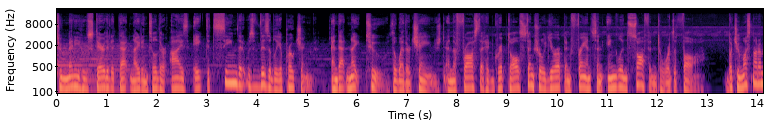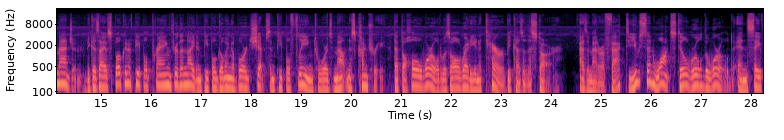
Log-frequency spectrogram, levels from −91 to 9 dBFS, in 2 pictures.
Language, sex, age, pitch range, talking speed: English, male, 50-69, 105-140 Hz, 205 wpm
